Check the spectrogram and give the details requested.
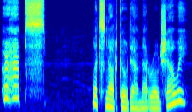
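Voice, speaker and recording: A man's voice: a little high, huge pitch swings, slow pace, no room sound, studio quality, pitched above the performer's own voice, heavily acted. A man voicing a cheerful, fussy pointy-eared male shopkeeper in an audio roleplay, prim and polite with a fluttery stammer. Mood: nervous, apologetic.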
